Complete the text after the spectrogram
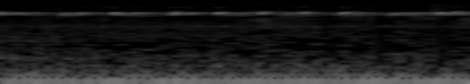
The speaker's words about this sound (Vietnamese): Từ sân ra tới đường, chung quanh tối như mực và vắng ngắt. Chỉ có tiếng lá cây xào xạc và tiếng dế râm ran.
